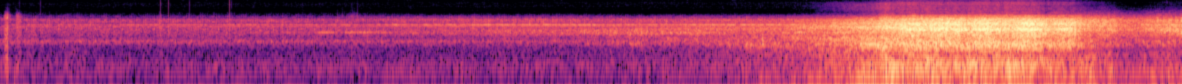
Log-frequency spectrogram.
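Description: Level crossing warning alarm sounding steadily while a train approaches and passes over the crossing at speed. The train's rushing noise builds slowly, is loudest in the last few seconds, then falls away abruptly as it clears.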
